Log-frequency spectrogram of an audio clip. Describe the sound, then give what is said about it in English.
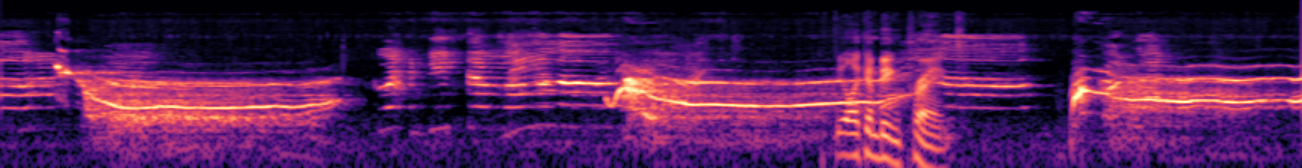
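A dog howls in three long, wavering, mournful howls separated by short whimpers and yips, and a voice speaks briefly. “That is the sound of a dog missing two little girls.”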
